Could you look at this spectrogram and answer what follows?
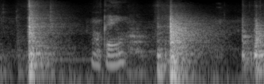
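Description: Doors and built-in cabinet doors at a beachfront resort in Palauig, Zambales, bump and thunk open and shut in a few sharp knocks spread across a few seconds, close by, while a person speaks briefly between them.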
